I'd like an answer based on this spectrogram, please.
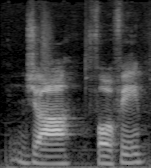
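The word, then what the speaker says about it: J'ba Fofi: j apostrophe f b-a-f-o-f-i i think that the b is mostly silent so it's going to be the jaw fofi i could be wrong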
